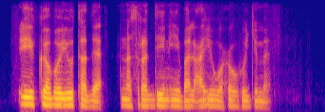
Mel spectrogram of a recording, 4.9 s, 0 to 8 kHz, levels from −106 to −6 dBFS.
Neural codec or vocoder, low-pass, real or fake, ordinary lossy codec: vocoder, 22.05 kHz, 80 mel bands, Vocos; 7.2 kHz; fake; Opus, 16 kbps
